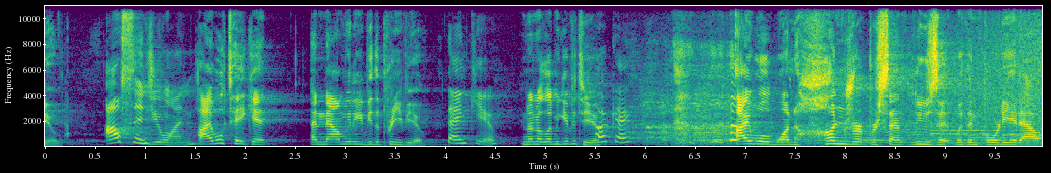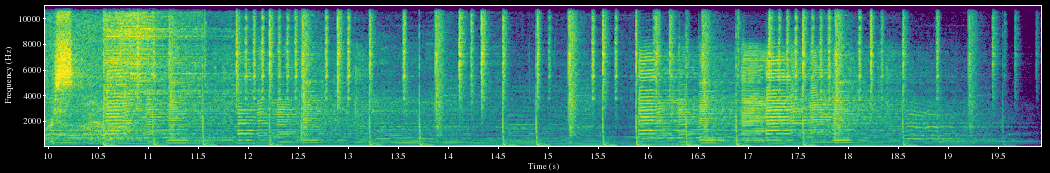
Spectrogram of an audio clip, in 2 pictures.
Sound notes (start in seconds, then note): 5.8 audience laughing; 10.0 upbeat music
